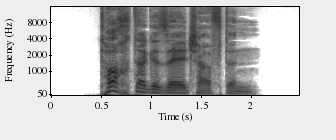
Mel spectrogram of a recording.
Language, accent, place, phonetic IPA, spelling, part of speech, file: German, Germany, Berlin, [ˈtɔxtɐɡəˌzɛlʃaftn̩], Tochtergesellschaften, noun, De-Tochtergesellschaften.ogg
- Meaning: plural of Tochtergesellschaft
